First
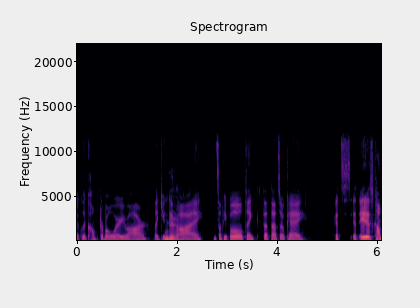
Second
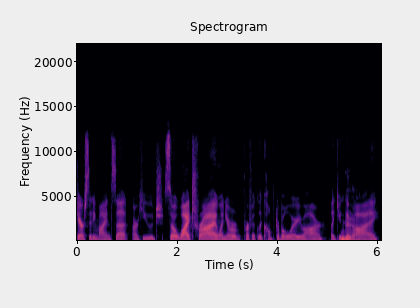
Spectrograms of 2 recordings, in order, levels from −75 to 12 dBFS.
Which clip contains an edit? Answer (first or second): second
